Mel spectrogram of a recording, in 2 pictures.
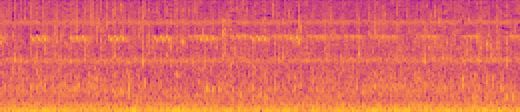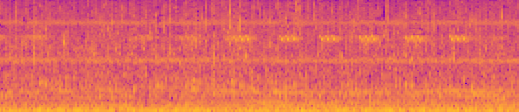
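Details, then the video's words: Cricket chirping: high, thin pulsed chirps in quick regular bursts, laid over a loud, steady rushing, trickling water-like background. "Gentle Cricket Chirping"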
